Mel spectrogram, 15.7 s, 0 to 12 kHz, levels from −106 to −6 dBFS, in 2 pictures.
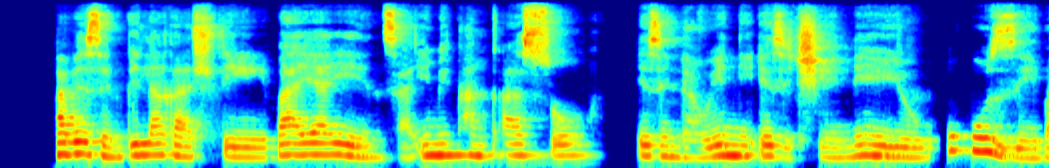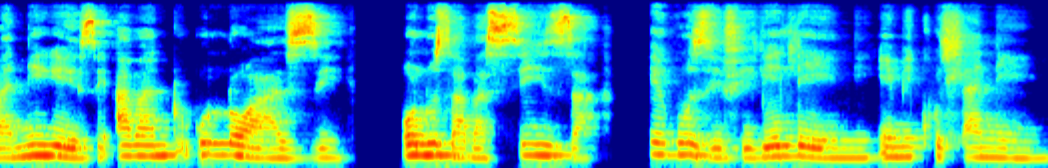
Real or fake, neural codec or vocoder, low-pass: real; none; 10.8 kHz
